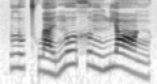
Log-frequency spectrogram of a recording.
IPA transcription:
l u˧˥ t̪ʰ w a˨˩ ɪ̯ n̪ o˥ ʊ̯ x ɤ˥˧ ŋ m j ɑ˥˩ ŋ

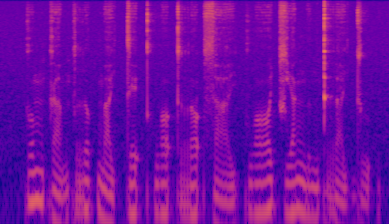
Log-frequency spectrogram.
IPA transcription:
k o˥˩ m k a˩˦ m k r o˦˥ k̚ m a˨˩ j t e˦˥ ʔ kʰ w ɔ˦˥ ʔ t r ɔ˦˥ ʔ s aː˩˦ j k w ɔː˦˥ t͡ɕ i˦˥ a̯ ŋ ɯ˧ ŋ t r a˩˦ j d u˨˩ ʔ

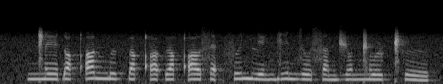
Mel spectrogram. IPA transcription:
ŋ͡ǁ e ɗ o qʼ ʌ ŋ͡m ɯ k͡p ɯ qʼ u ʔ ɯ qʼ o s ɛ ʔ f ɯ ɲ lʲ e ŋ ɡ i n z u s ʌ n d͡ʒ o ŋ͡ǁ u ɭ ǁʰ ɯ

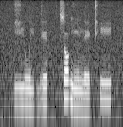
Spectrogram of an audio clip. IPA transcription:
ɣ i˨ w i˨ ɡ͡b ɪ˦ | t͡s ɔ˦ ɡ ĩ˨ n e˨ kʰ i˦

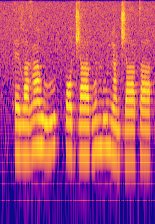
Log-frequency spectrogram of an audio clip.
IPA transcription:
pʰ ɛ˨ v a˨ ɣ ã˦ w u˨˦ | p ɔ˨ d͡ʒ aː˨ ɡʷ ĩ˦ m u˦ ɲ ã˨ d͡ʒ aː˨ t a˨

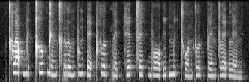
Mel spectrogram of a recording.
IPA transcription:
kʰ l a˥˩ p̚ b i˨˩ t̚ kʰ l u˦˥ k̚ d e˩˦ n kʰ r ɯ˩˦ ŋ p ɯ˦˥ ŋ ʔ e˨˩ ʔ pʰ l ɯ˥˩ k̚ r e˨˩ k̚ h eː˦˥ p̚ s e˦˥ k̚ b oː˧ ʔ i˦˥ ʔ m i˥˩ ʔ tʰ o˩˦ n k l ɯ˦˥ k̚ p e˧ n k l e˥˩ ʔ l e˨˩ n

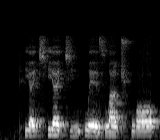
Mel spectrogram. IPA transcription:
pʰ j ɛ˧˥ t͡ɕʰ j ɛ˥ t͡ɕ i˧˥ ŋ k w e˥˩ ɪ̯ s w ä˥ ʈ͡ʂʰ w ɔ˥

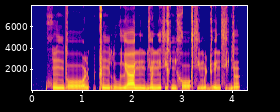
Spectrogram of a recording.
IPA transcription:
x ũ ɲ d ɔː ɳ | ǁ ũ ɲ r uː lʲ aː nʲ ɐ̃ nʲ dʲ ɔ̃ nʲ ɔ̃ sʲ a x ɲ ɨ x ɔː ʔ sʲ ɛ m ɨ ɖʱ e nʲ sʲ o ɟ ɐ̃

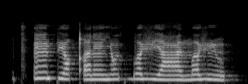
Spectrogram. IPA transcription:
t͡sʼ ɛ̃˦ pʲ ɔ˨ qʼ ɪ˨ ɾ ɛ̃˨ j ɔ̃˦ k b ʌ˦ vʲ ɛ˨ ʕ ɪ˨ m ʌ˦ vʲ ũ˨

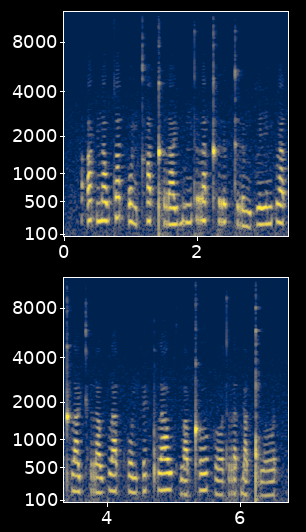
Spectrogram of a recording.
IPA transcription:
ʔ a˥˩ k̚ n a˧ w t a˥˩ t̚ ʔ o˨˩ n kʰ a˥˩ t̚ kʰ r a˦˥ j b ɯ˦˥ ŋ t r a˥˩ t̚ kʰ r ɯ˦˥ k̚ t r ɯ˨˩ ŋ k l iː˦˥ n p l a˥˩ t̚ kʰ l a˦˥ j kʰ r a˦˥ w p l a˦˥ t̚ k o˧ n h e˥˩ k̚ pʰ l aː˥˩ w kʰ w a˨˩ p̚ kʰ ɤː˥˩ k ɤː˧ t r a˦˥ t̚ j a˨˩ t̚ kʰ w ɤː˦˥ t̚

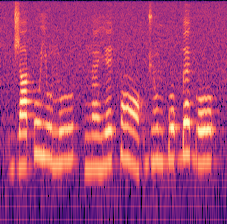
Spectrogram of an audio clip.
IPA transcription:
d͡ʒ a˧ k u˦ j u˦˨ n u˧ | n ɛ̃˨ j e˨˦ k͡p ɔ̃˦˨ | d͡ʒ ũ˧ ɡ͡b o˧ ɡ͡b ɛ˦ ɡ o˧

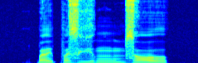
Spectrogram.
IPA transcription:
k͡p ɐ e̯ p ɐ z ɣ e ŋʷ ɨ m z ɔ o̯

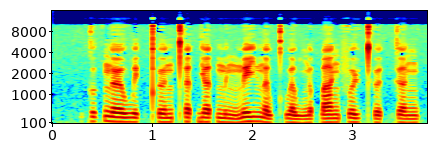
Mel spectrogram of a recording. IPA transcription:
k ʊ˨˥ k̚ n̪ œː˨ w ɪ˨˥ k̚ pʰ ɵ˨˧ n t̪ʰ ɐ˧ t̚ j ɐ˧ t̚ m ɪ˨˩ ŋ m e˥ j n̪ ɐ˨˩ w kʷʰ aː˨˩ w ŋ ɐ˨ p̚ aː˧ ŋ f ɵ˧ ɥ t̪ʰ ɵ˨˥ t̚ k ɐ˧ ŋ

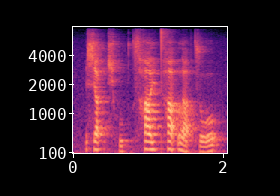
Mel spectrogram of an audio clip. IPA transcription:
ɕ a˦ k̚ t͡ɕʰ u˨ k̚ t͡sʰ a˦ j t̪ʰ a˦ ʔ l a˨ ʔ t͡s o˨˦

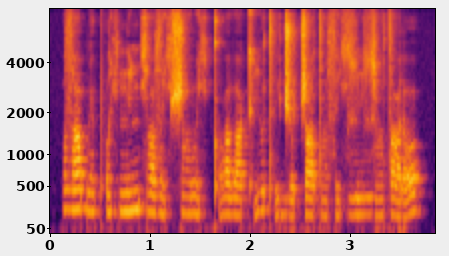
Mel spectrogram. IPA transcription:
zˤ ɛ b æ̤ pʰ ɔ ç n i ɲ ç i̤ ʊ̯ zˤ i̤ ç ʃ ɛ̤ ðˤ i̤ ç kʼ ɔ̤ ɪ̯ ðˤ æ kʼ i ʊ̯ tʼ e̤ d͡ʒ ɔ t͡ʃ e tˤ i̤ s ɛ̤ ç ɮ i ɮ i̤ tˤ ɛ ʊ̯ ɾ ɔ

